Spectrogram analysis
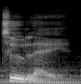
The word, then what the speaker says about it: Thule: society within germany called the thol society sometimes alternatively pronounced tulay that had sub-factions within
